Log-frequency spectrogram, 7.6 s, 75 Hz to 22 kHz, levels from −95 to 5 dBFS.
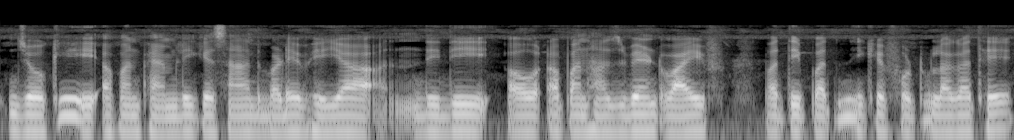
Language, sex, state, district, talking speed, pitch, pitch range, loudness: Chhattisgarhi, male, Chhattisgarh, Rajnandgaon, 150 wpm, 105 Hz, 100-105 Hz, -17 LUFS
